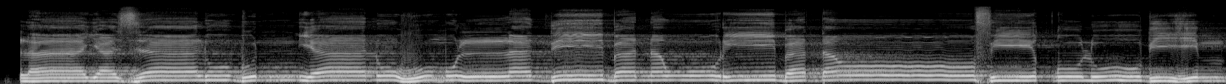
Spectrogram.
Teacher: la lam alif dua harakat kita panjangkan mad thabi'i la yaza fathah bertemu alif dua harakat kita panjangkan mad thabi'i.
